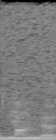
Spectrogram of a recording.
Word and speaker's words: Mongo: It looks like the word mango, but the French pronunciation is Mongo, so that's what it is.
